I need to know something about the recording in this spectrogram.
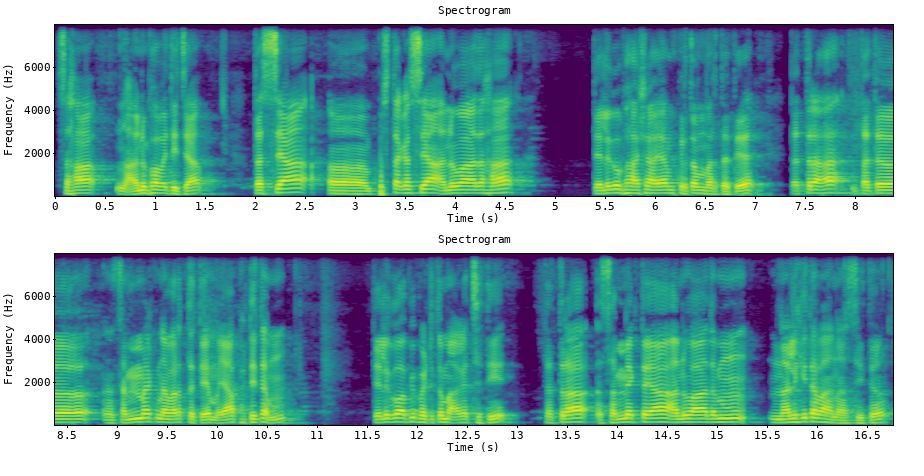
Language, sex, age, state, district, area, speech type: Sanskrit, male, 18-30, Karnataka, Raichur, rural, spontaneous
